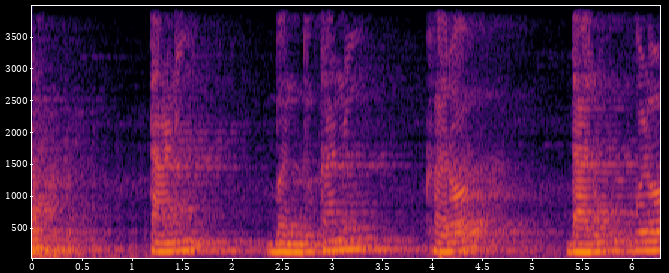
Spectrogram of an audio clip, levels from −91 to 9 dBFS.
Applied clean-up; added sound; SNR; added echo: none; none; none; reverberation time 2.5 s.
